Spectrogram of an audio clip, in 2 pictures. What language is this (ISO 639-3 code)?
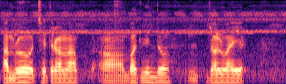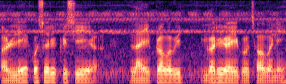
nep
